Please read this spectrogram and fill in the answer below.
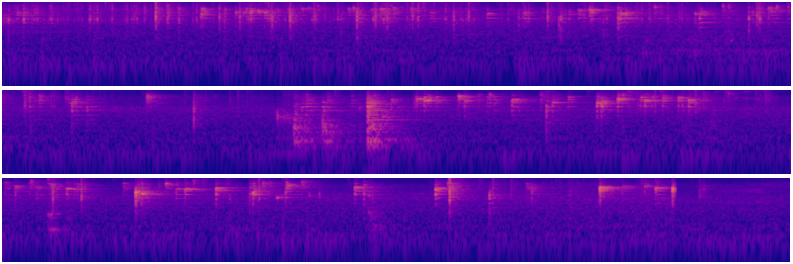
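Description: Cooking oil heating in a pan, with faint sizzling and scattered small crackles and pops. A denser run of louder clicks and knocks comes about five and a half seconds in.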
